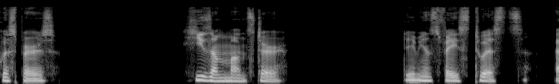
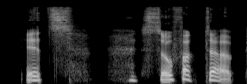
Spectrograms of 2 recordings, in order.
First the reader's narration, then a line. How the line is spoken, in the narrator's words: Damien sobs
